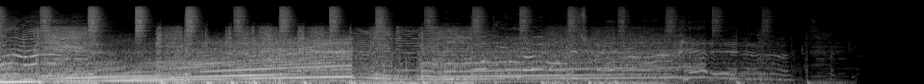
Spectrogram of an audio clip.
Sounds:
vehicle
medium engine (mid frequency)
car
revving
music
engine

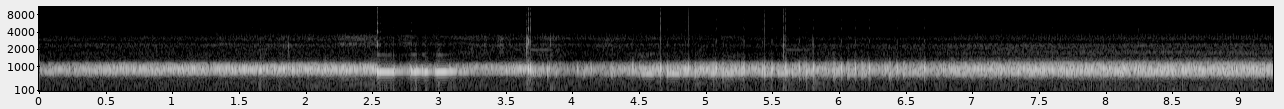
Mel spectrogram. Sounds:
radio

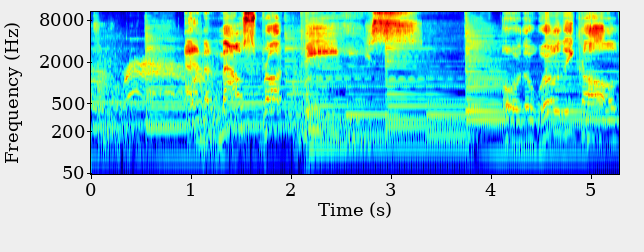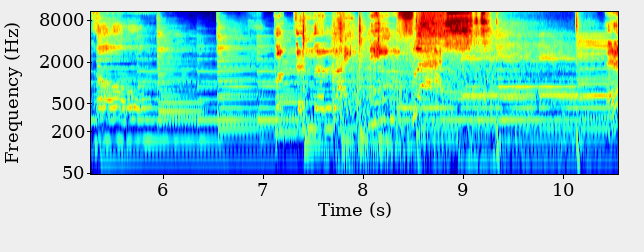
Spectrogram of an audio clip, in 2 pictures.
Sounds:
music

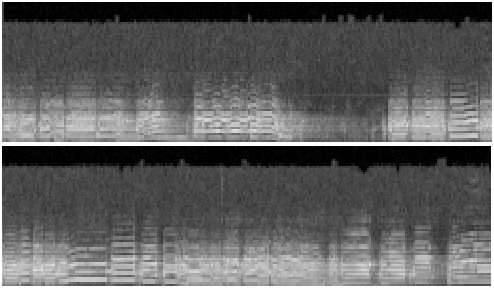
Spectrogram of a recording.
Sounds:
blues
music

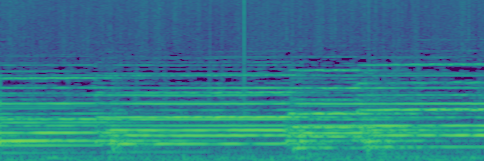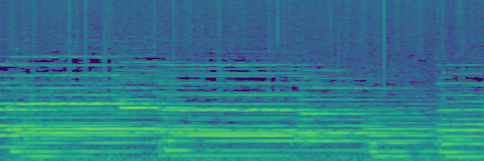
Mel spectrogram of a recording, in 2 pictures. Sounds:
music
fiddle
musical instrument

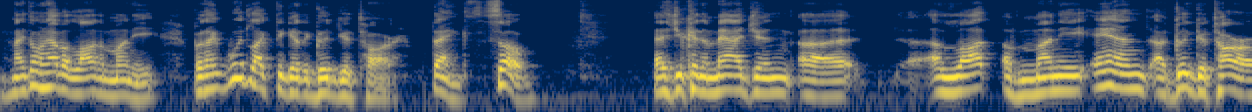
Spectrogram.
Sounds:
speech

